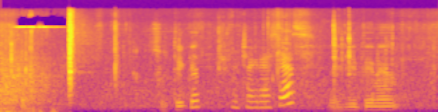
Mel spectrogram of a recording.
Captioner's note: in Spanish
